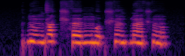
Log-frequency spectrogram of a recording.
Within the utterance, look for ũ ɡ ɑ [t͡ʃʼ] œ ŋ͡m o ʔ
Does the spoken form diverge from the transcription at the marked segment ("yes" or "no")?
yes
